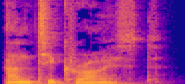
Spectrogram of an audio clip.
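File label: "antichrist", English, British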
